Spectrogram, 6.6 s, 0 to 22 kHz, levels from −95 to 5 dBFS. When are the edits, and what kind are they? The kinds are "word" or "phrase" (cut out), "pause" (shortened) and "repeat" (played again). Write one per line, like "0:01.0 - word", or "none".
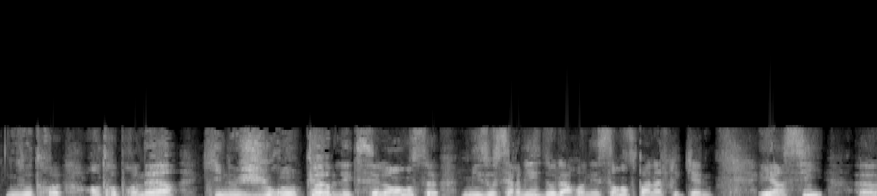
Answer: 0:02.5 - word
